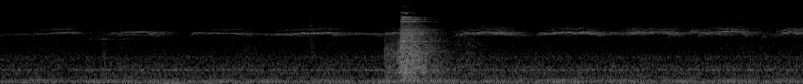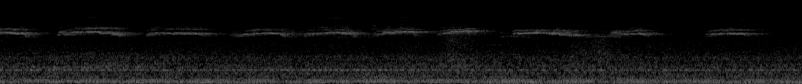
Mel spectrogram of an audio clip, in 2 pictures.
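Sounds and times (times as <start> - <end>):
bird calling: 0.2 - 15.8.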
